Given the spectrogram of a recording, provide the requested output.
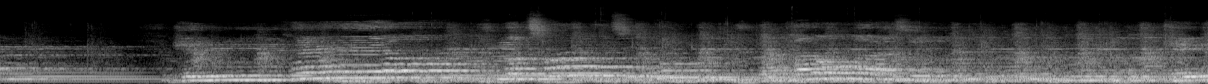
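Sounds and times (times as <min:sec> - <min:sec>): live concert singing: 0:00.0 - 0:12.0.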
